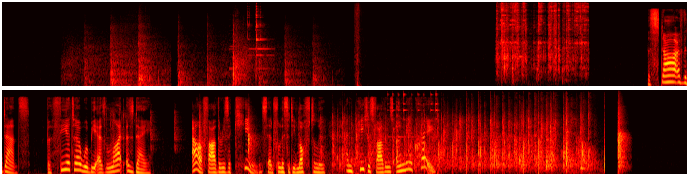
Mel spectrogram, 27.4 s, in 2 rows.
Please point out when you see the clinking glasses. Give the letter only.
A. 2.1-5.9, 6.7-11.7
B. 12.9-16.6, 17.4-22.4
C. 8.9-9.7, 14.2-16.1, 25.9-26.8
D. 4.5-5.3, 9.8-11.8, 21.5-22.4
D.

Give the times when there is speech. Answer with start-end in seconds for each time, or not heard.
12.9-16.6, 17.4-22.4.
